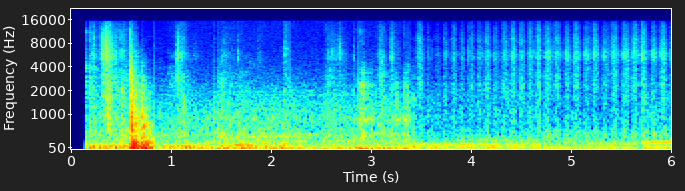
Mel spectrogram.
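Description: Powdered gym chalk being sifted through a fine mesh kitchen sieve. A loud knock comes about half a second in and a softer one near three seconds, then the sieve is shaken in a rapid, even rhythm of about ten strokes a second.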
